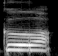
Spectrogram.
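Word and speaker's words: 歌: 끄라 단어는 노래 가짜인데 중국식으로 발음하면 끄어 어네 약간 아이들 트림하는 느낌이 있네요 그네 너무 진하게 하지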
